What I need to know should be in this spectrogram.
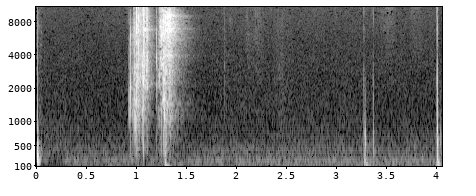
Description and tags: Sig Sauer P229 Handgun slide rack
Racking the slide back on a Sig Sauer P229 pistol.
rounds, round, magazine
